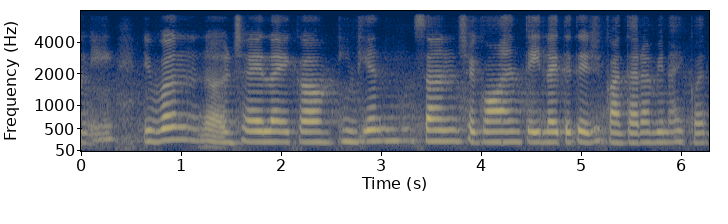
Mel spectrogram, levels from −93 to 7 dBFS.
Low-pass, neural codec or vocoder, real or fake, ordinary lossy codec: 7.2 kHz; codec, 24 kHz, 0.9 kbps, DualCodec; fake; none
